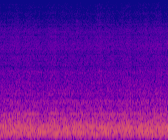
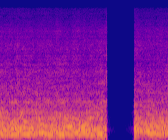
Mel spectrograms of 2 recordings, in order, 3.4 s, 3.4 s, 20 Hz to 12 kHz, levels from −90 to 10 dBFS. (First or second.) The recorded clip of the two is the first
